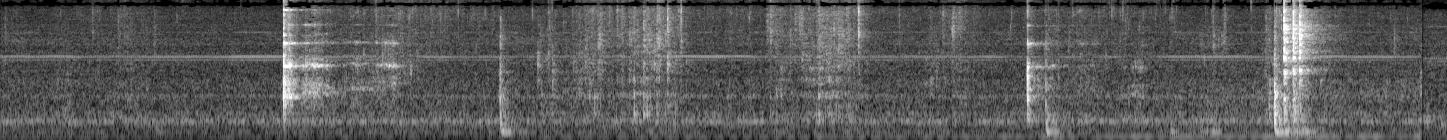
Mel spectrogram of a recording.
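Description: A metal ladle clinking against a stainless steel stockpot while chicken pho broth is ladled into a bowl, with a faint pour of liquid between the clinks. Four sharp clinks, the loudest near the end, over a low steady hum.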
